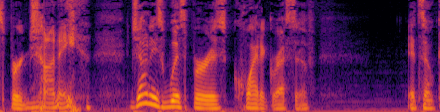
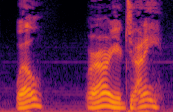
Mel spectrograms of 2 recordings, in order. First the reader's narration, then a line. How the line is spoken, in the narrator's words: Impatiently called Lamont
